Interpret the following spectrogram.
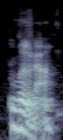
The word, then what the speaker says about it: Luna: They are fighting over a game and they are not having any luck finding a dress for Luna.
